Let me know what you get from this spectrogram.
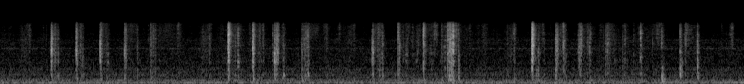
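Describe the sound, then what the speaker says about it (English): Oracle cards are shuffled by hand up close, a quick irregular run of crisp riffling flicks and soft slaps repeating throughout, with no voice. "Let me get an oracle card out for this."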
